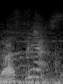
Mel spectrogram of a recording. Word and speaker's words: Rak: Et puis, rack ou lac, parce que les Thaïlandais ne prononcent pas les R.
